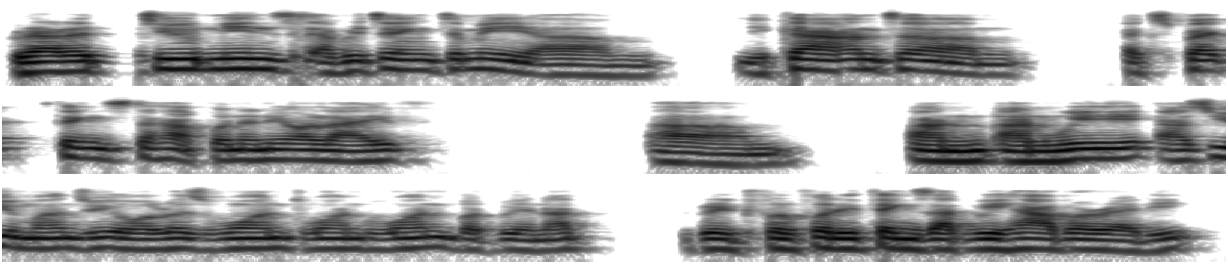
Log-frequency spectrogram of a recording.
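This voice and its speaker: A man's voice: mid-range voice, steady tone, moderate pace, a little mellow. Trinidadian man, slightly muffled recording. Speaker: guest, singer and holistic coach. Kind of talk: conversational interview.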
